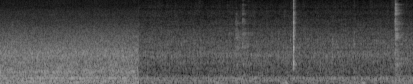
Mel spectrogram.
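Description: Steady background hiss and low hum that drops abruptly to a quieter hiss about two seconds in. Two short clicks come near the end.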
